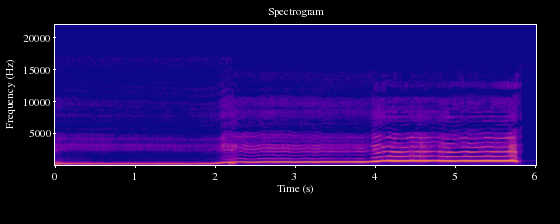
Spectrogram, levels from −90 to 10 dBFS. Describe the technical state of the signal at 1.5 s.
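Nothing is wrong with the music at 1.5 s; the signal runs intact through that point.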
